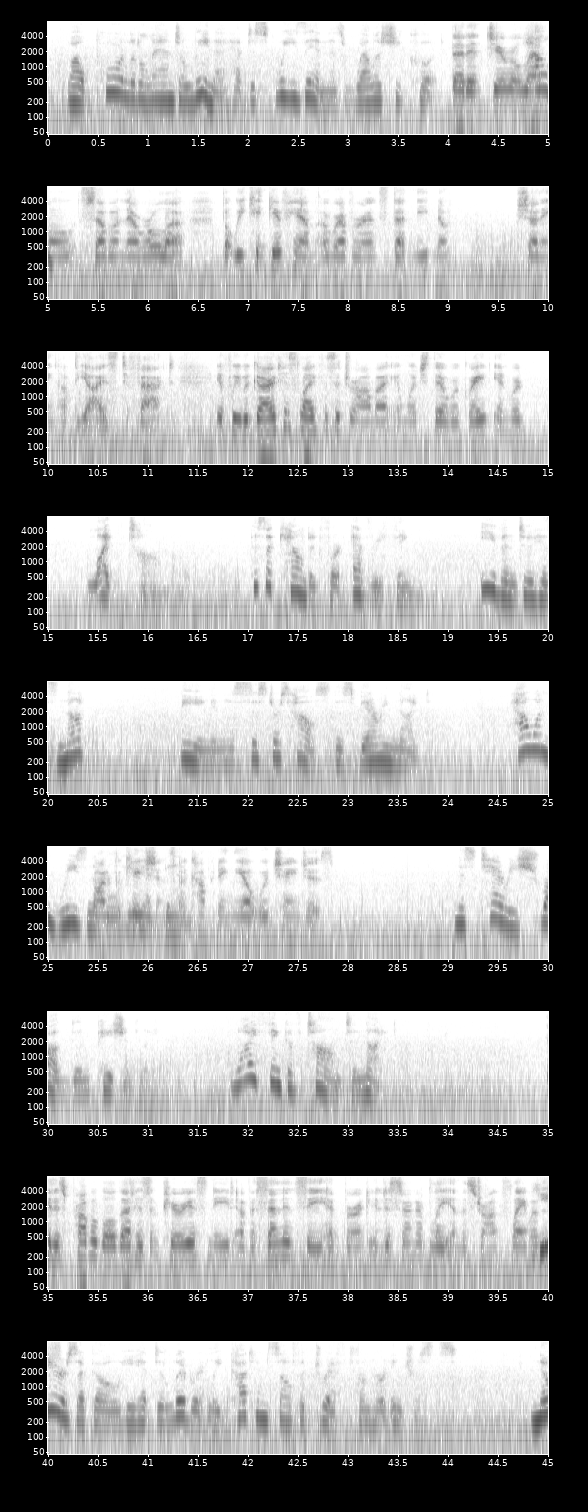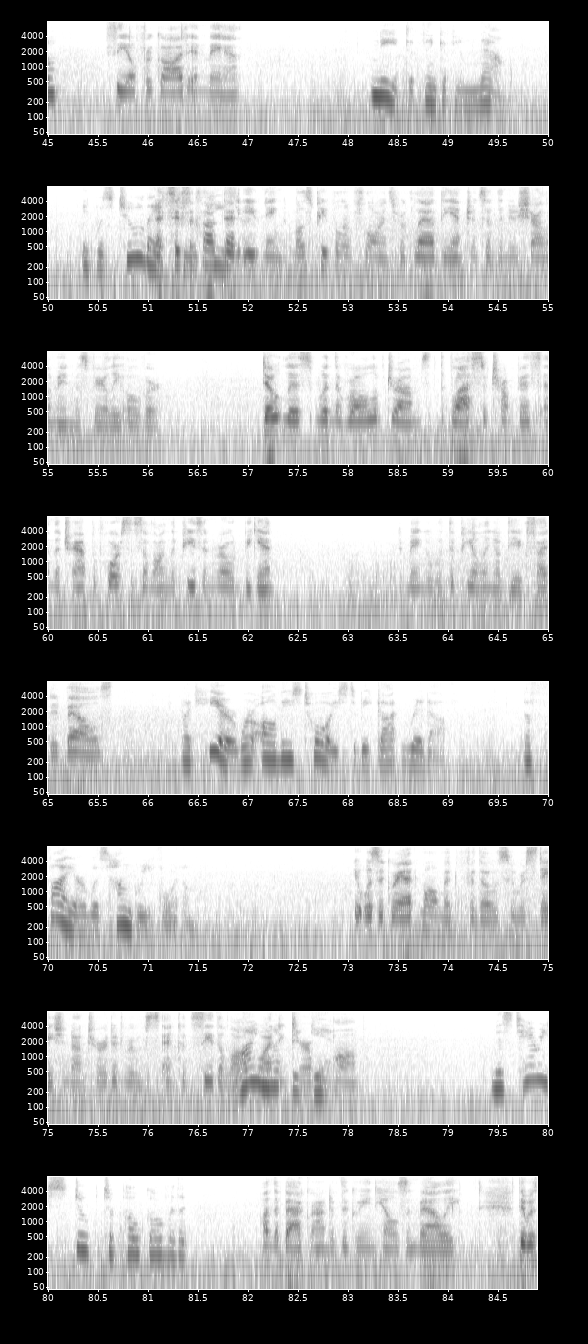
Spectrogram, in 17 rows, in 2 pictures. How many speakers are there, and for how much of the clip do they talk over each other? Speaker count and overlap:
2, about 6%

